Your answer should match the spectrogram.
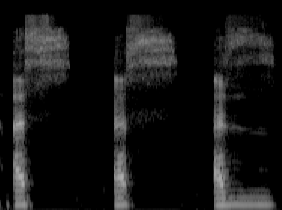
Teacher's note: مرور هذا الحرف هذا المخرج في مجرى ضيق فننتبه عندما نقول نلاحظ ان مخرج الحرف متضيق لذلك يخرج صوت الصفير اس اس اس اس اس اس هذه الحروف الثلاثه تتصف بالصفير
